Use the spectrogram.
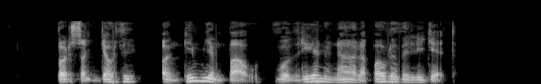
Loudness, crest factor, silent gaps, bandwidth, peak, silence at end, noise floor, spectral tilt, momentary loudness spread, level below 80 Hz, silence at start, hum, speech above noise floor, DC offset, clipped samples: -18 LUFS; 18 dB; none; 8.2 kHz; -2 dBFS; 1 s; under -90 dBFS; -5.5 dB/octave; 7 LU; -50 dBFS; 0.6 s; none; over 73 dB; under 0.1%; under 0.1%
